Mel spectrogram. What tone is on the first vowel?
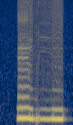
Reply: high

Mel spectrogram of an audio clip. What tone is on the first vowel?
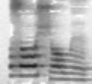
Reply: high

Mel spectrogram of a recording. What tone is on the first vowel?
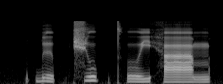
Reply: low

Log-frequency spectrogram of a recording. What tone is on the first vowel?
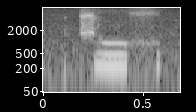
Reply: high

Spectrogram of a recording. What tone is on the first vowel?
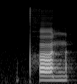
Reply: high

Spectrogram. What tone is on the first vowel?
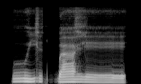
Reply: high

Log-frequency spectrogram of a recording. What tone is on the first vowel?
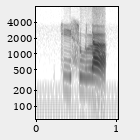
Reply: high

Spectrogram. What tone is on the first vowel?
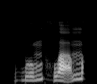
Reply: rising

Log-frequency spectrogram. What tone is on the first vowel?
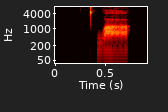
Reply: low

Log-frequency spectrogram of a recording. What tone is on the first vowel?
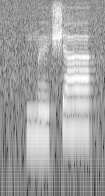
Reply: low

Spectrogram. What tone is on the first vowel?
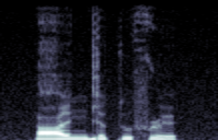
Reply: low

